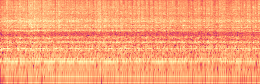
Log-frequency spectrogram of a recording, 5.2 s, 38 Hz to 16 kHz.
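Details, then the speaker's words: Volvo 240 wagon with swapped turbo LS, Holley ECU, cold, open downpipe: lumpy, choppy cam idle around 800 rpm with rhythmic rise and fall, otherwise smooth and even, 13–14 AFR, 47 psi oil pressure; normal idle with cam lope. "It's got way more chop than I thought it was going to for a turbo Dude, it cam. sounds fucking nasty."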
